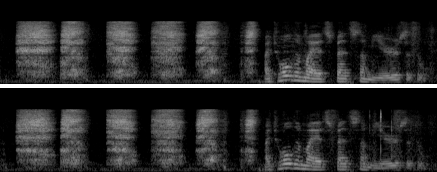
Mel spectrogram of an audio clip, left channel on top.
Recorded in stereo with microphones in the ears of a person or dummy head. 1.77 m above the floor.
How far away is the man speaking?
About 0.8 m.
